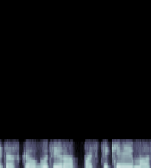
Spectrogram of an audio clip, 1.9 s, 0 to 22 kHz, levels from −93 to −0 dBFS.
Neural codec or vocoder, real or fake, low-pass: none; real; 3.6 kHz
